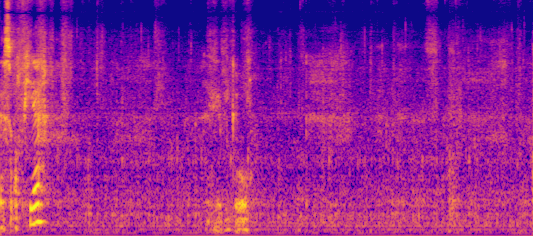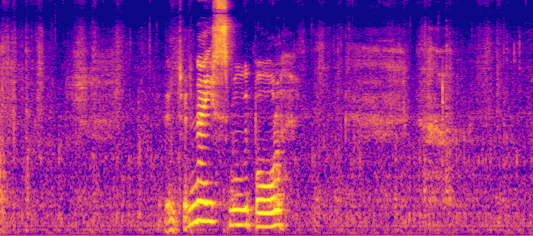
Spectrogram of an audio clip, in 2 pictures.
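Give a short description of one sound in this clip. Hands knead and squash soft dough.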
